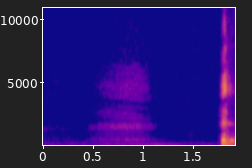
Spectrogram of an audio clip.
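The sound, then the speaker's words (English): A soft, wheezy inhale builds up, followed a moment later by a single sharp, loud sneeze. “Bless you.”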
